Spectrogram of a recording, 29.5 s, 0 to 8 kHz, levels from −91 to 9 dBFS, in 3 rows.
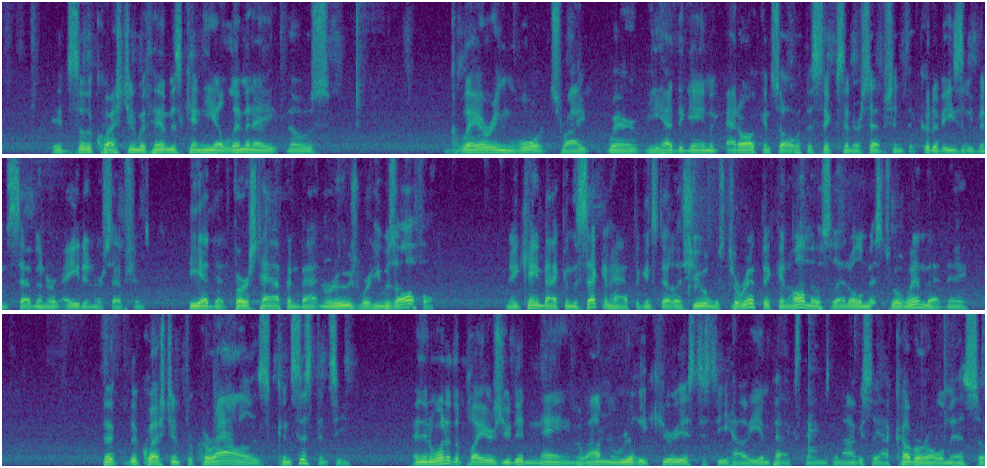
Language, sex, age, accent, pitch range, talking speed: English, male, 50-69, American, 100-110 Hz, 205 wpm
